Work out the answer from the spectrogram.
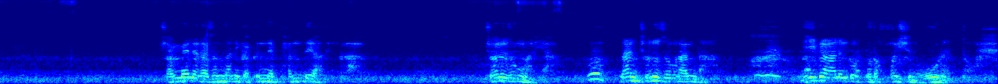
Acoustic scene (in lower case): car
